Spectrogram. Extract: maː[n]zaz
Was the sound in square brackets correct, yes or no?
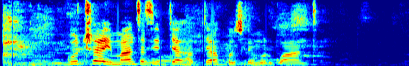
yes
